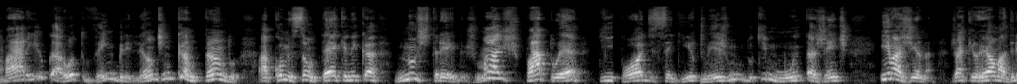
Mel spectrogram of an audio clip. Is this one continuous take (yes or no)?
no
